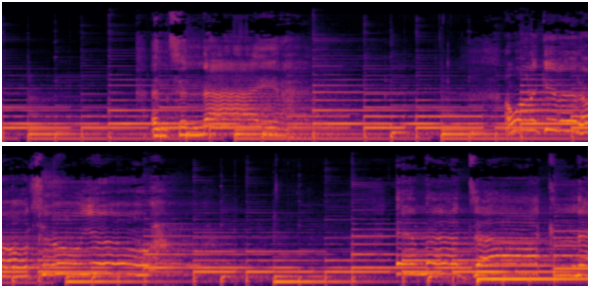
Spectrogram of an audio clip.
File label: Acoustic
